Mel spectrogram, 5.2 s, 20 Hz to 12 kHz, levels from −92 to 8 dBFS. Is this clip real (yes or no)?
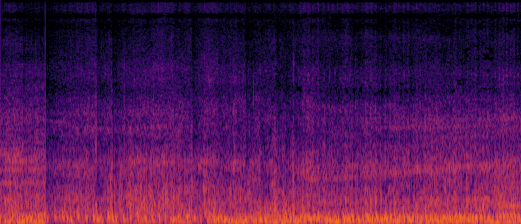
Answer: yes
